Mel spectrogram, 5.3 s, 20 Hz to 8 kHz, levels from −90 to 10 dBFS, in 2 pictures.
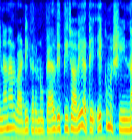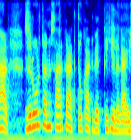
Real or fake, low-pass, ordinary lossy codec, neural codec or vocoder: fake; none; none; codec, 16 kHz, 6 kbps, DAC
